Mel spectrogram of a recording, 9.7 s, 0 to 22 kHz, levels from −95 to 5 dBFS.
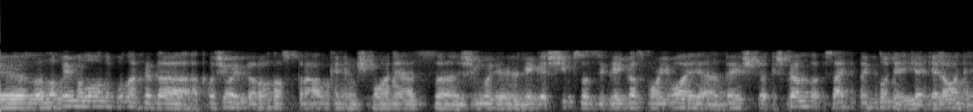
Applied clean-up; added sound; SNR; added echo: neural mask model DeepFilterNet 3.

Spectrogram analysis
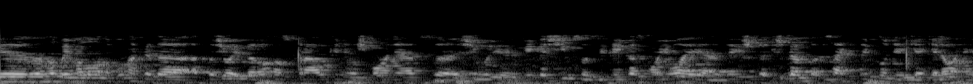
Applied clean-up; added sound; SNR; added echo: classical method WPE with log-MMSE.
